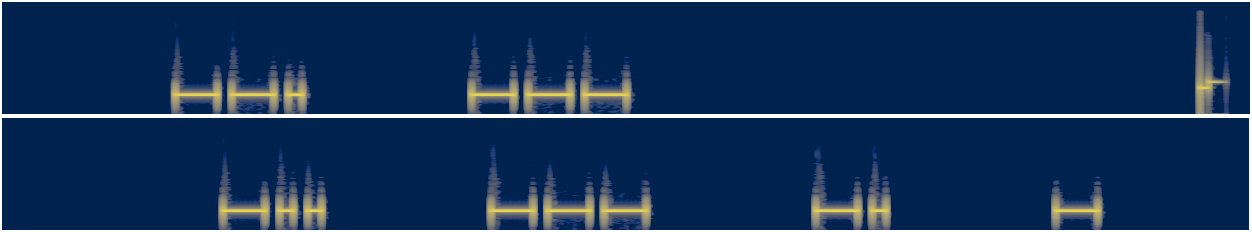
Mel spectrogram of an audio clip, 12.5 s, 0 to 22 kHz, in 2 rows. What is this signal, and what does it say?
Morse code, heard as a keyed tone, about 17 wpm, spaced as for 8 wpm, 700 Hz. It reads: GO DONT
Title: 4x Character Spacing - Top 500 Words - 17wpm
